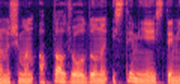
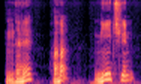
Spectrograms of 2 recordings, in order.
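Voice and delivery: stuttering, last word much higher; stammering; 6 semitones higher, slower than usual. Acted. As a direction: sputter in disbelief.

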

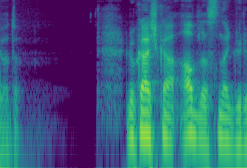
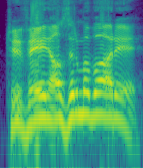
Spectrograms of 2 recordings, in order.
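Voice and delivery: very loud, high bellow; booming, full-voiced question; crowd-sized shout; 10 semitones higher, 13 dB louder than usual. A narrator's reading. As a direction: yell as if to a houseful of people. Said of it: "bir yığın insan varmış gibi bağırdı".

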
